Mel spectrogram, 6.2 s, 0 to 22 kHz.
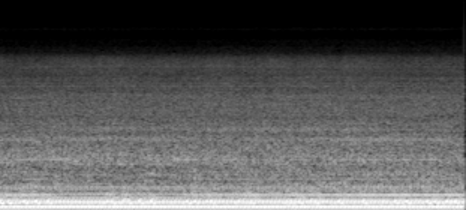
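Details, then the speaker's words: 2005 Dodge Ram 1500 4x4 with swapped-in donor Hemi engine and new fuel pump, idling while being warmed up; steady low idle with a faint uneven beat, still missing. Owner thinks driving it more may help. Muffler blown out on top. "all right well it don't sound too bad sitting there idling but it's still got the Mist to it really need to get it down and uh get to put it a little bit more uh work I guess drive it around I think that help"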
